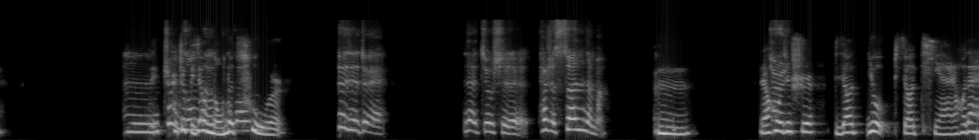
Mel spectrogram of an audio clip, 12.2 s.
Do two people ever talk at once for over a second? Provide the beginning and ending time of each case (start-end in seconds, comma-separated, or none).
1.8-3.2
